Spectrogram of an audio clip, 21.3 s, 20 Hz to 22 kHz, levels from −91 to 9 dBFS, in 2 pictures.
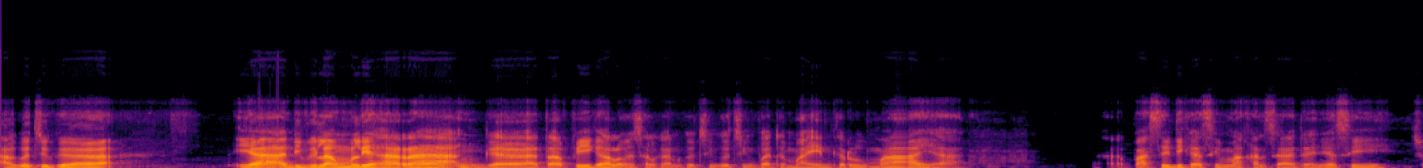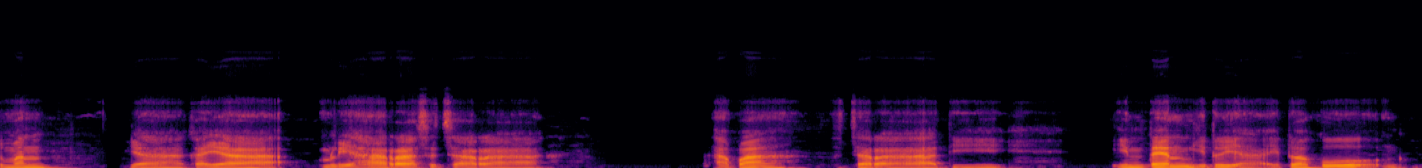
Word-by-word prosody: Aku 115 +3 0
juga 110 -5 +3 0.9
ya, - - +7
dibilang 115 -1 +5
memelihara 115 +7 +6
enggak, 90 -1 0
tapi 95 +5 +1
kalau 110 -5 +2
misalkan 95 -1 -9
kucing-kucing 95 0 -10
pada 90 -1 -6
main 90 0 -4
ke - - -8
rumah 120 +10 -1
ya, 115 - -7 1.3
pasti 130 - -2
dikasih 100 -3 -3
makan 90 0 -6
seadanya 90 +4 -6
sih, 125 +3 -8
cuman 120 +4 -3 0.6
ya 85 -2 -5
kayak 90 -3 -1 0.2
melihara 90 -2 0
secara 90 -2 -5 1.3
apa, 125 - +1 0.6
secara 90 - -2
di 85 -2 -12 0.8
inten 120 +4 +2
gitu 100 +1 -7
ya 85 -6 -5
itu 90 +5 -13
aku 120 +1 0 0.4
engg 170 -2 -14
95 Hz, 95 wpm, -20 LUFS, 90-115 Hz, 1.3 s, ya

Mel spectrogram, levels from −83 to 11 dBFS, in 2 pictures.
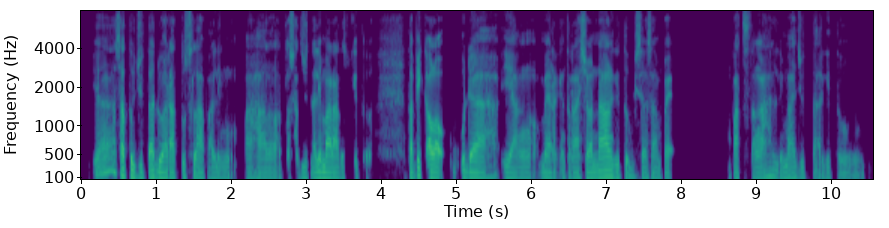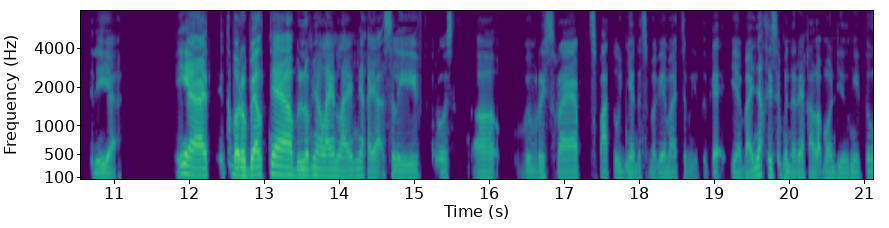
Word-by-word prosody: ya - - -4
Rp1.200.000 100 -2 -1
lah - - -1
paling 90 0 -8 0.2
mahal 85 -1 -7
atau - - -9
Rp1.500.000 95 0 -2
gitu. - - -14 0.6
Tapi - - 0
kalau 105 -2 +3 0.3
udah 95 -2 -2
yang 90 -1 -5
merek 95 0 -6
internasional 100 +3 -1
gitu, 105 - -5
bisa 110 -4 -7
sampai, 90 -2 -7 0.8
Rp4.500.000-Rp5.000.000 100 -2 -7
gitu. - - -13 0.3
Jadi 95 +2 0
ya - - -6 0.8
iya, 140 -5 +9 0.2
itu - - -6
baru 135 -1 +10
belt-nya, 145 +1 +9
belum 125 +1 +4
yang 130 -3 +4
lain-lainnya, 120 0 +2
kayak 105 0 -1
sleeve 110 0 -2
terus, 105 0 -5 0.3
eee, 110 +1 -2 0.4
wi 110 - -8
wrist 115 -1 -4
wrap 110 0 0 0.2
sepatunya 105 +2 -4
dan - - -7
sebagai 95 0 -7
macam 95 0 -8
gitu, - - -17
kayak - - -3
ya, - - -4
banyak 145 0 +1
sih 130 -2 0
sebenarnya 100 -2 -4
kalau 95 0 -3
mau 100 - -3
dihitung 95 +1 -7
hitung. 100 +2 -6
105 Hz, 140 wpm, -23 LUFS, 95-115 Hz, 0.8 s, baru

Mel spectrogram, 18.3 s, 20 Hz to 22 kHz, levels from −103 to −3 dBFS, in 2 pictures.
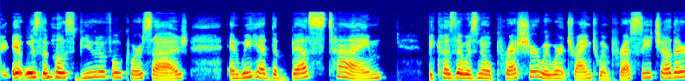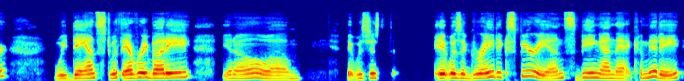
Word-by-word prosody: it 440 0 +6
was 440 +1 +9
the 210 +2 +3
most 220 -2 +2
beautiful 230 +2 -3
corsage, 180 -3 -3 0.6
and 185 +1 -4
we 225 +4 +1
had 205 -8 -2
the 185 0 -2
best 200 - -2
time 190 - -4 0.6
because 195 +3 -2
there 215 -2 +7
was 185 -1 0
no 190 -3 -1
pressure, 220 +9 -3
we 185 -4 +2
weren't 180 +1 -4
trying 165 +1 -5
to 175 - -12
impress 155 +8 -5
each 225 +1 -5
other, 235 +6 +1 0.6
we 165 +1 -3
danced 185 +5 0
with 200 +3 +1
everybody, 210 +5 +5 0.4
you 175 - -7
know, 185 0 -2 0.2
um, 170 +1 -13 0.6
it 420 - -3
was 185 -1 -5
just 205 +1 -1 0.7
it 400 -1 +7
was 200 -1 +5
a 195 - +2
great 205 +8 +2
experience 215 - -2
being 220 +6 0
on 180 -1 -2
that 170 -1 -5
committee. 200 -2 0
200 Hz, 140 wpm, -23 LUFS, 180-225 Hz, 0.7 s, was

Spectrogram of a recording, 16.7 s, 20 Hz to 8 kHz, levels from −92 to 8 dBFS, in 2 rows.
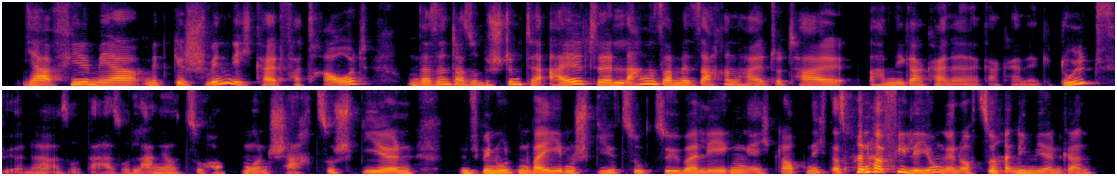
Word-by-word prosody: ja, 200 -2 +2
viel 225 +5 +1
mehr 205 -1 +1
mit 195 0 -6
Geschwindigkeit 180 -6 0
vertraut. 150 - -1 0.3
Und 170 - -7
da 180 - +2
sind 220 +4 -1
da 215 - +2
so 175 -2 -5
bestimmte 200 +5 -3
alte, 210 +5 +3
langsame 190 -1 +2
Sachen 185 +5 -2
halt 170 -1 -5
total 165 -1 -2 0.2
haben 165 +2 -7
die 170 - -4
gar 150 0 -2
keine 135 -4 -8
gar - - -18
keine - - -16
Geduld 230 - 0
für, - - -11
ne? - - -10
Also, - - -16
da 135 - -13
so 150 - -14
lange 150 +2 -7
zu 150 -3 -7
hocken 165 +4 -8
und 145 -1 -6
Schach - - -8
zu 165 - -5
spielen, 165 +1 +1 0.3
5 185 0 0
Minuten 195 0 +3
bei 160 -1 +5
jedem 180 +2 +2
Spielzug 185 +2 -4
zu - - 0
überlegen. 165 +4 +1
Ich 165 -1 -8
glaube 155 +3 -3
nicht, 210 +2 -4
dass 180 +5 -1
man 255 0 +9
da 275 -3 +9
viele 255 -5 +5
Junge 200 -5 +2
noch 150 +2 -2
zu 185 +5 +3
animieren 180 -3 0
kann. 165 -2 -5
180 Hz, 200 wpm, -22 LUFS, 160-200 Hz, 0.3 s, man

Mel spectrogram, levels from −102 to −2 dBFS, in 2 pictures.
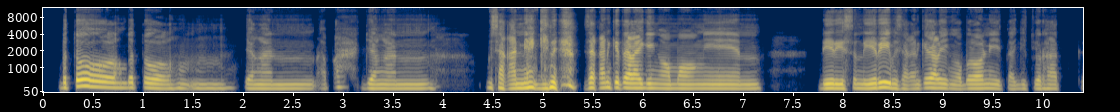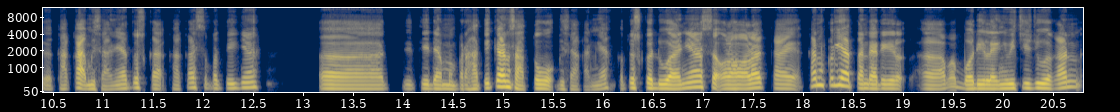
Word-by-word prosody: Betul 210 0 +5
betul. 185 -4 0
Mhm. 170 +1 -10
Jangan 165 -1 -5 0.4
apa, 185 +7 -15 0.2
jangan 165 0 -4 0.5
misalkan 180 - 0
ya 190 - +7
gini, 170 +6 +6 0.2
misalkan 195 0 0
kita 195 -2 +4
lagi 180 -1 +1
ngomongin 165 0 -3 0.6
diri 170 0 +4
sendiri. 175 +5 +4
Misalkan 160 -2 -6
kita 190 -1 +2
lagi 180 - -1
ngobrol 165 +3 -1
nih, 165 -3 -6
lagi 155 +1 -13
curhat 160 +1 -8 0.2
ke - - -13
Kakak 150 0 0
misalnya, 150 +3 -6
terus 195 0 -5
Kakak 155 +4 -7
sepertinya, 180 +1 -5 0.7
eee, 155 -1 0 0.2
ti 160 - -13
tidak 160 -1 -3
memperhatikan, 170 - +3
1, 155 +3 0
misalkan 135 -3 -14
ya, 165 - -7 0.2
terus 190 -2 -1
ke-2-nya 175 +4 +3
seolah-olah 160 +5 +3
kayak, 165 -3 -3
kan 275 +2 +3
keliatan 265 -11 +3
dari, 165 0 +1
eee, 155 -1 -6
apa - - -6
body 160 -3 +1
language-nya 170 +3 +2
juga 180 -2 +4 0.2
kan, - - -3
165 Hz, 140 wpm, -20 LUFS, 160-185 Hz, 0.7 s, ya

